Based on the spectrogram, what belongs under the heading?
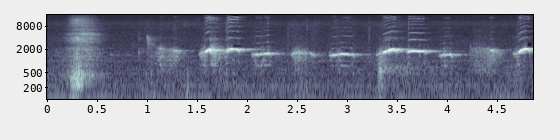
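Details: A male pet bird swinging in his cage sings to a shoe placed on it, a string of clear whistled notes, some flat and some rising, after a short breathy burst at the start.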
